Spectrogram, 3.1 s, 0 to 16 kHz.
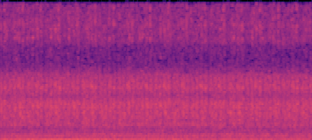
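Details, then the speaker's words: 2007 Toyota Vios at idle with AC on, after compressor replacement, full system flush and new expansion valve, on the original belt: steady AC air rush over a soft, even idle, no squeal, rattle or knock; cooling normal. "เย็นตัดต่อปกตินะครับใช้สายพานเดิมนะครับ"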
